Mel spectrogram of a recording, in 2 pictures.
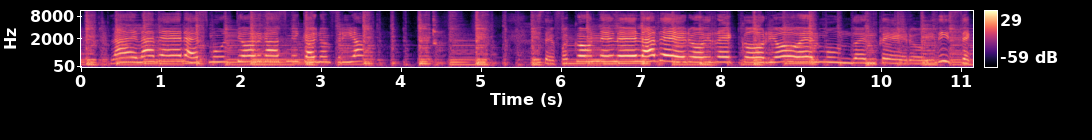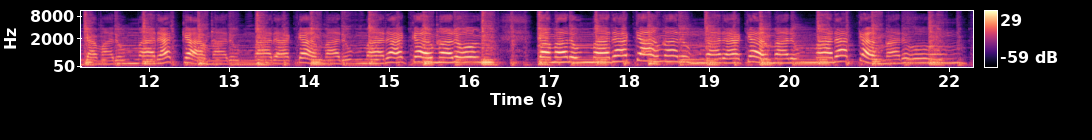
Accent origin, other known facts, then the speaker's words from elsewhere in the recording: City Bell, Buenos Aires Province, Argentina; Iba a un conservatorio ahí en Citibel. Yo soy de Citibel.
